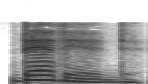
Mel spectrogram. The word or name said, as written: betted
